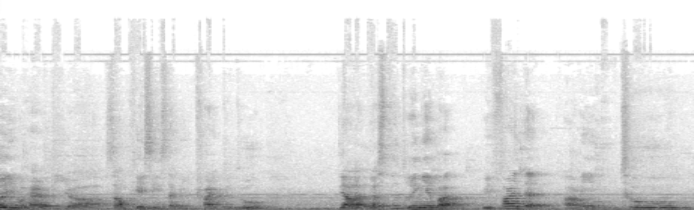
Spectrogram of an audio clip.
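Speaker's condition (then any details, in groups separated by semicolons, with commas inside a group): No condition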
